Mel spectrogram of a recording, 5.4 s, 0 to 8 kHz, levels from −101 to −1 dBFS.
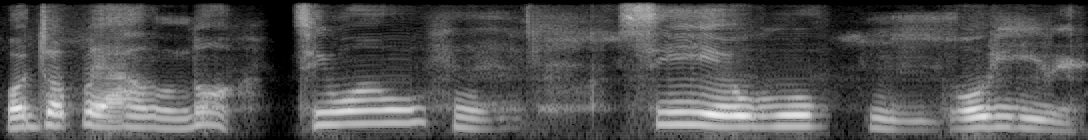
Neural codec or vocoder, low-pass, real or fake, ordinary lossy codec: codec, 16 kHz, 0.8 kbps, ZipCodec; 7.2 kHz; fake; none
